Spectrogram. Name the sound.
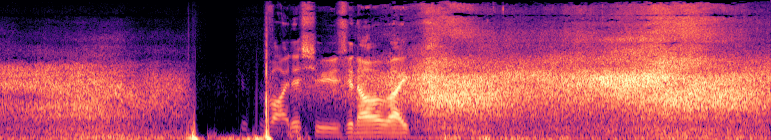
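car interior road noise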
